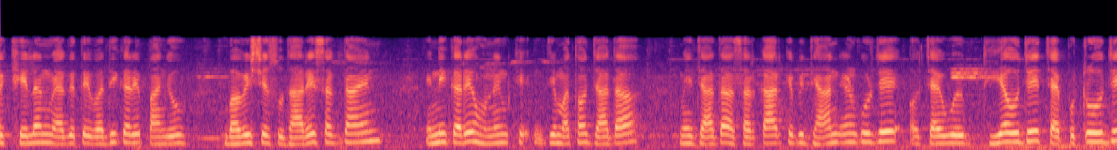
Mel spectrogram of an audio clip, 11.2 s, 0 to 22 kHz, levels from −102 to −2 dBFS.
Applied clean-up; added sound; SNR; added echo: none; none; none; none.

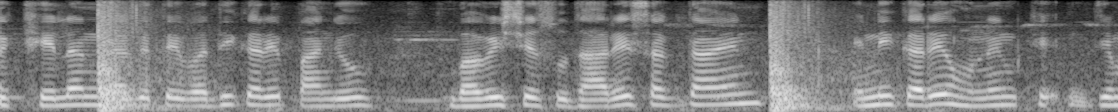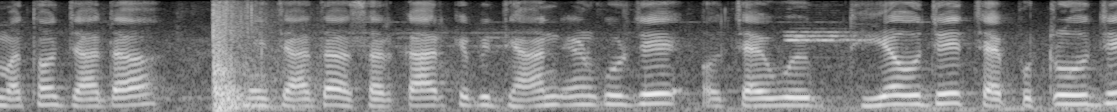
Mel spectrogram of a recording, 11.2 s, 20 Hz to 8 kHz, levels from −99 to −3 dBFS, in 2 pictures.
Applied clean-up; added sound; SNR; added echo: none; Gunshot, gunfire; 6 dB; none.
